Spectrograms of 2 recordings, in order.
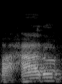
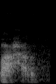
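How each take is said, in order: First: The stress falls on a later syllable. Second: The stress falls on the first syllable. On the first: The speaker calls it wrong. "Yo no digo pájaro" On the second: The speaker calls it right. "Yo digo pájaro. El golpe está en la pa"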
